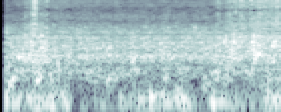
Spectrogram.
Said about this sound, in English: I am in the beautiful River Prat. Nachal Prat.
